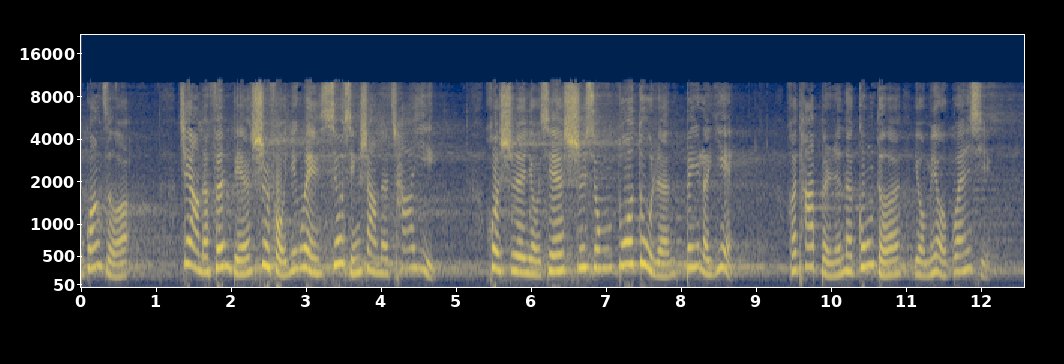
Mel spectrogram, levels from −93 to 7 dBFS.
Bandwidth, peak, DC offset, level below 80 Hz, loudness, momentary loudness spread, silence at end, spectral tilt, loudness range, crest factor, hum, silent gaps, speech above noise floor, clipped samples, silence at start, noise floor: 11 kHz; 0 dBFS; under 0.1%; -52 dBFS; -11 LUFS; 10 LU; 0 s; -3 dB/octave; 4 LU; 12 dB; none; none; 24 dB; 0.7%; 0 s; -35 dBFS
